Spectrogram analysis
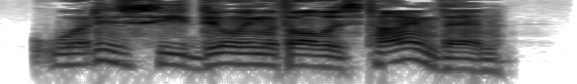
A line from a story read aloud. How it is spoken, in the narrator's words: Sierra asked hesitantly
